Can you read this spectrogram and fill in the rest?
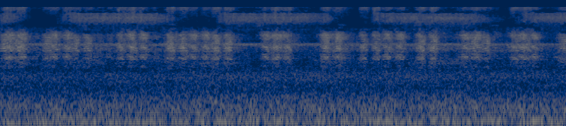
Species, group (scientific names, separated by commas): Pterophylla camellifolia, Orthoptera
